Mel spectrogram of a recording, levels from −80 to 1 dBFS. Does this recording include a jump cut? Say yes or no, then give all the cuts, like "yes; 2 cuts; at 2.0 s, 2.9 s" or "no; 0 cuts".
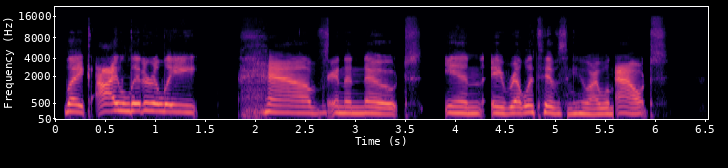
yes; 3 cuts; at 2.7 s, 5.1 s, 5.6 s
